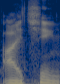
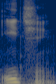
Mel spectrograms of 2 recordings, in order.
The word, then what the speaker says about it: I Ching: of wisdom called the I Ching or eaching depending on how you pronounce it and it uses these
